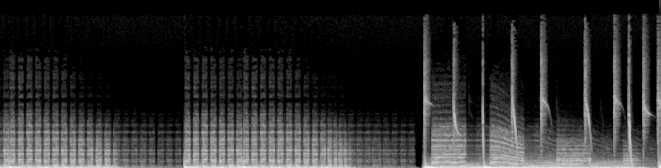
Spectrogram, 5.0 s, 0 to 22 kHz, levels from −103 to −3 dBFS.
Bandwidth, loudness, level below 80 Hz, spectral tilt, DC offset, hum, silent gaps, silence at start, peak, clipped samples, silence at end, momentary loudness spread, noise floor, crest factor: 15 kHz; -19 LUFS; -20 dBFS; -6 dB/octave; under 0.1%; none; none; 0 s; -2 dBFS; under 0.1%; 0.05 s; 12 LU; -45 dBFS; 14 dB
